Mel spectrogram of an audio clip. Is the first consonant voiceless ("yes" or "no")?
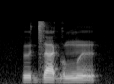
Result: no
